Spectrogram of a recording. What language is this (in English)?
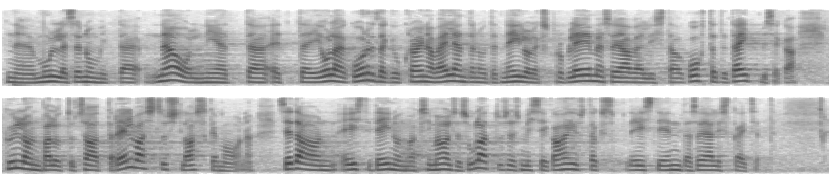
Estonian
